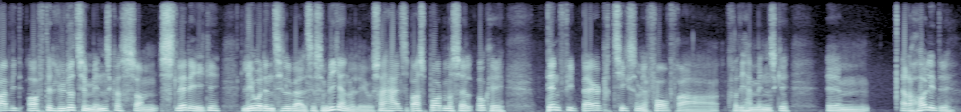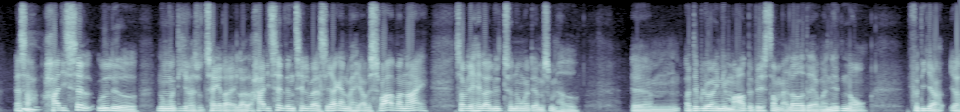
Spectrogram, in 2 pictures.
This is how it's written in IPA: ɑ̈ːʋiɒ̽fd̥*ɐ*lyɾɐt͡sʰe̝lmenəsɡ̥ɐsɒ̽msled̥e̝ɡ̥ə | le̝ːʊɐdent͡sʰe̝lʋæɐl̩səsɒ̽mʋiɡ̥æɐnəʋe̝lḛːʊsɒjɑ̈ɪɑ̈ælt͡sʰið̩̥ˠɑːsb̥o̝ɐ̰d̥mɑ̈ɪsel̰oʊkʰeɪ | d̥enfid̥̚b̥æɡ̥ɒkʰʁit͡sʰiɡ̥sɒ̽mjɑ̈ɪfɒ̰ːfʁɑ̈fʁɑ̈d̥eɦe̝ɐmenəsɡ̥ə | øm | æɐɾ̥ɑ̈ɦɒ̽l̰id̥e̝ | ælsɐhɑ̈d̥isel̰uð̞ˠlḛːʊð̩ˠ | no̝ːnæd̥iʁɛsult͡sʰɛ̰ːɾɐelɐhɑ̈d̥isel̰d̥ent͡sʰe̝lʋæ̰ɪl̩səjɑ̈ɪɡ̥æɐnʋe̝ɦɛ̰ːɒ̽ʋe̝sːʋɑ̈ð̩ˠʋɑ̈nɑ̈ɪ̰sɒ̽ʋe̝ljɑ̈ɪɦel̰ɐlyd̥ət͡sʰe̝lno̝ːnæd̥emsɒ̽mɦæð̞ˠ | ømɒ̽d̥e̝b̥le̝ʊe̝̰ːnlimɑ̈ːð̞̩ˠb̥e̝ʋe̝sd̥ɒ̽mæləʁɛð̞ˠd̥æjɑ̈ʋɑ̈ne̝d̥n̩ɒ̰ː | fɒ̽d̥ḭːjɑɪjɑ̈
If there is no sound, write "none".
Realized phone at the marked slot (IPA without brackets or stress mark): ə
